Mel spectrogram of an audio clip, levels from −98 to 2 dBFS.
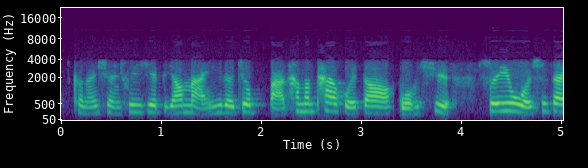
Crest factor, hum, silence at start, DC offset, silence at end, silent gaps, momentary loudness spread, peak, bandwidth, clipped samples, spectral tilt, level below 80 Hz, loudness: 16 dB; none; 0.1 s; under 0.1%; 0 s; none; 9 LU; -8 dBFS; 4.1 kHz; under 0.1%; -5 dB/octave; -90 dBFS; -25 LUFS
